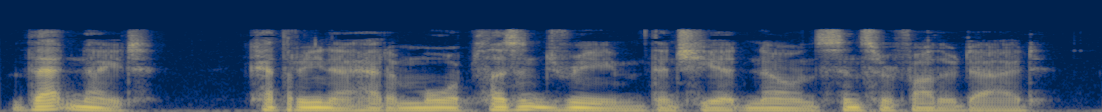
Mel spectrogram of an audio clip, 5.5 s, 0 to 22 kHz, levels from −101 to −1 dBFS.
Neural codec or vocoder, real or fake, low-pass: none; real; 7.2 kHz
